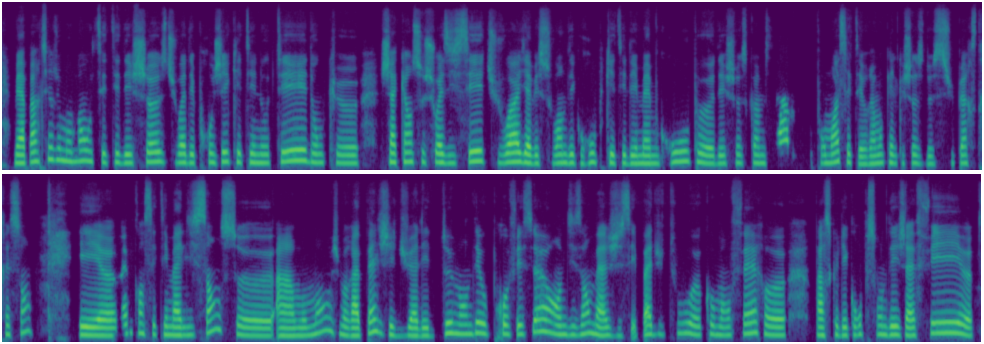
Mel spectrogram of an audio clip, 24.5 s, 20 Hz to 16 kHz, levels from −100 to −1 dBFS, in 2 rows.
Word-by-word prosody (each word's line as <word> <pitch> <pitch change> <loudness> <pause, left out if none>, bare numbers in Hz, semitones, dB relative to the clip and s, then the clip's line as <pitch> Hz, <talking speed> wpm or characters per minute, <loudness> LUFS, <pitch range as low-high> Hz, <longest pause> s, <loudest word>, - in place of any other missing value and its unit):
Mais 180 - +3
à 175 - +7
partir 215 +7 0
du 245 - -3
moment 225 0 0
où - - 0
c'étaient 195 0 -3
des 180 0 +1
choses, 205 +1 0
tu 190 - -11
vois, 190 0 +4
des 180 - 0
projets 195 +3 -2
qui 200 - -4
étaient 190 0 -1
notés 210 +6 +3
donc, 190 -2 -4
heu, 175 -1 -1 0.3
chacun 205 +1 +1
se 205 0 -5
choisissait, 195 +3 +2
tu 185 - -11
vois? 200 +2 +6
Il 200 - -1
y - - +7
avait 175 -1 +3
souvent 180 +2 -3
des 180 -1 0
groupes 185 +2 -5
qui 185 - 0
étaient 175 +1 -3
des 170 0 +1
mêmes 170 0 +1
groupes, 205 +4 -2
heu, 175 -3 +2
des 170 0 -2
choses 180 0 -8
comme 175 -2 -3
ça. 170 - -16 0.6
Pour 180 0 -5
moi 195 +4 +2
c'était 180 -4 -3
vraiment 165 +3 -1
quelque 175 -2 -5
chose 175 -2 -5
de 165 0 -6
super 175 +2 -6
stressant. 230 +5 -6 0.6
Et 175 -1 +6
heu, - - +5 0.2
même 205 +3 -3
quand 220 -1 -2
c'était 190 -2 -3
ma 175 -1 +4
licence, 235 - -2
heu, 165 -3 +2
à 165 - 0
un 165 -1 +3
moment 190 +11 -1
je 215 -5 -6
me 175 - +2
rappelle 170 +10 +3
j'ai 185 -6 -2
dû 160 +2 -1
aller 165 0 +1
demander 215 0 +2
au 210 -2 +2
professeur 205 +7 0
en 200 -3 +3
disant: 190 +4 -1
«Bah, 175 -4 +3
je 165 -1 -7
sais 160 - -7
pas - - +2
du 190 0 -10
tout, 215 +2 -3
heu, 180 - 0
comment 180 -3 -3
faire, 220 +4 -1
heu, 175 -2 +3 0.4
parce 175 -1 +2
que - - -4
les 175 -1 0
groupes 185 +2 -5
sont 195 -1 -3
déjà 180 -2 +3
faits, 225 +4 +2
heu». 175 -2 +4
185 Hz, 215 wpm, -28 LUFS, 175-210 Hz, 0.6 s, à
